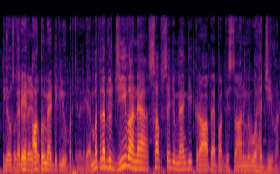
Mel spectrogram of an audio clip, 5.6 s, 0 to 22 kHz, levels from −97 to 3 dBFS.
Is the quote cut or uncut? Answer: cut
